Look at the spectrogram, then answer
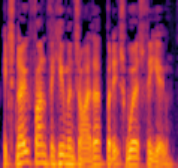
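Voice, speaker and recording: A man voicing a weary, decent police commander in a storybook, gruff and dryly sardonic, talking plainly and firmly. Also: medium pitch, big pitch swings, brisk, dry recording, dull audio, voice pushed up. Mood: rousing, firm. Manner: dry, sardonic, rousing plain talk.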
